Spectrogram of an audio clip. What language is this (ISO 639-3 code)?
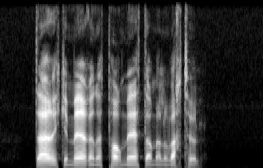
nor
